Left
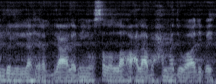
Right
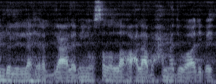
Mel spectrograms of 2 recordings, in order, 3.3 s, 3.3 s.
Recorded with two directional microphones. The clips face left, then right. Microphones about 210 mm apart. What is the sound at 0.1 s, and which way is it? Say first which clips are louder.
Speech: even; centre (ahead or behind).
